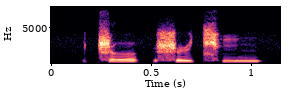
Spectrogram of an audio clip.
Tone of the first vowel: rising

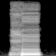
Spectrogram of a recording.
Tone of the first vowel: high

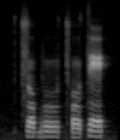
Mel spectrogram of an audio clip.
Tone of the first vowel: low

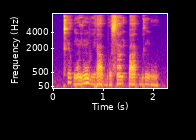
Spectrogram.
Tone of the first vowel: falling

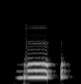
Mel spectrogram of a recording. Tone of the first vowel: high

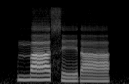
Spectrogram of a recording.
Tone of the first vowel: high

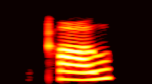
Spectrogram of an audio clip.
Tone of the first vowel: rising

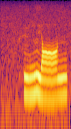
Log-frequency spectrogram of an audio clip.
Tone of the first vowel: rising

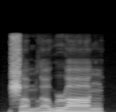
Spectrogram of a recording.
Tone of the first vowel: low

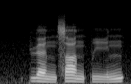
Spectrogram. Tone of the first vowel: low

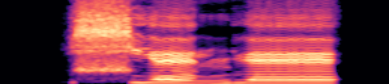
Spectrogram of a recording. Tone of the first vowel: falling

